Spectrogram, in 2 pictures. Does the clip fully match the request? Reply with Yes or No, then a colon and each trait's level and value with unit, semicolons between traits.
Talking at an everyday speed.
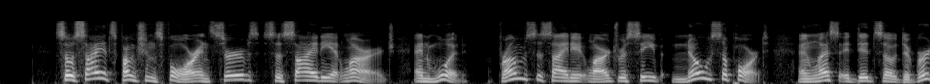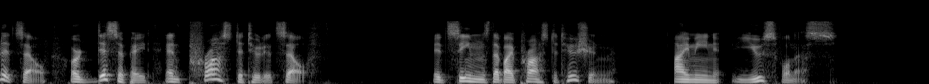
No: slow, 120 wpm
